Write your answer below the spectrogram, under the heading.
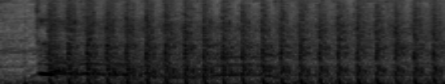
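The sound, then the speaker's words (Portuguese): Rapid automatic gunfire from a freshly reloaded magazine after the trigger is pulled: a loud, continuous burst of many fast, evenly spaced shots that carries on to the end without a pause. “Pôs um novo pente de balas e apertou o gatilho.”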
